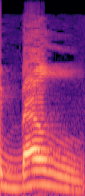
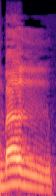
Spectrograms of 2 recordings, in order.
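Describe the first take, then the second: First: Bal with a heavy, thickened gh ending; thick final Gha. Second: Bal with a thin, unthickened gh ending; thin final Gha. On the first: Teacher shows the corrected form, thick bal. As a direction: thicken and hold the end of bal. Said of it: "terdengar menebal suaranya". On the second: Teacher shows the mistake to avoid, thin bal. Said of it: "Bukan bal". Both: Shown as a demonstration.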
